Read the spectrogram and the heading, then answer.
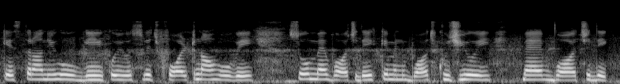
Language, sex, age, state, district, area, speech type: Punjabi, female, 18-30, Punjab, Bathinda, rural, spontaneous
